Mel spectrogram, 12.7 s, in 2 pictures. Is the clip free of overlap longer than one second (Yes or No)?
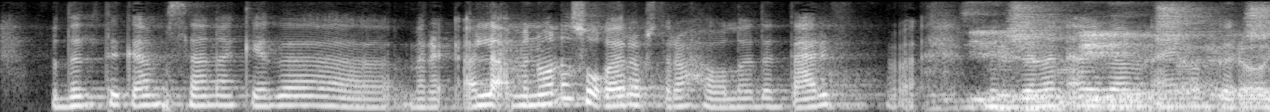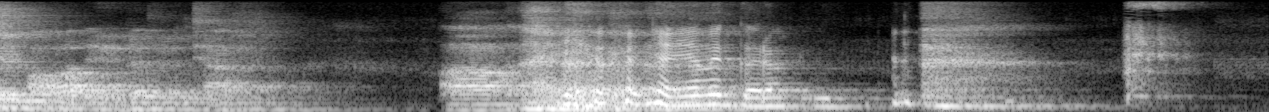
No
